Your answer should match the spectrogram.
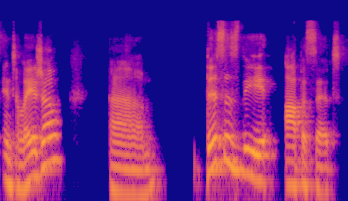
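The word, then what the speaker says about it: intaglio: I do believe the correct pronunciation is inaljo. Um, I do believe it's Italian. And Italians, just like lasagna, uh, don't really pronounce their G's. So, I believe it's intellig.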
